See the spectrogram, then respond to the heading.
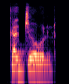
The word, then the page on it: cajole: Indian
